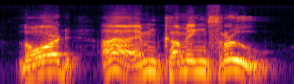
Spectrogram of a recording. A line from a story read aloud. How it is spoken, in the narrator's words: shout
